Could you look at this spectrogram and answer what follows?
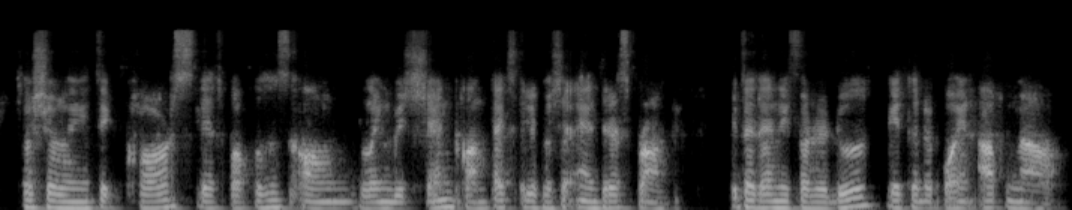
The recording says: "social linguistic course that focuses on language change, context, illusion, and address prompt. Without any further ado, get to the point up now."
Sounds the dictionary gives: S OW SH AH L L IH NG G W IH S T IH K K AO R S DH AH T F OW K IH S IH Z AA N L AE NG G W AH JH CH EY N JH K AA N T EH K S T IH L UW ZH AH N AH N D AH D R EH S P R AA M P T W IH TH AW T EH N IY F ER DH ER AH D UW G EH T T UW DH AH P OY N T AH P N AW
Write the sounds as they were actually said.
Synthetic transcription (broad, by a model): S OW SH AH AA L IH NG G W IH T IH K K AO R S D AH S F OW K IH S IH S AA N L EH NG G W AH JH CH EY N K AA N T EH K S IH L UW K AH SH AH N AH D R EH S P R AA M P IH T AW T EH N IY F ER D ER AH D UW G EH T T UW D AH P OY N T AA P N AW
